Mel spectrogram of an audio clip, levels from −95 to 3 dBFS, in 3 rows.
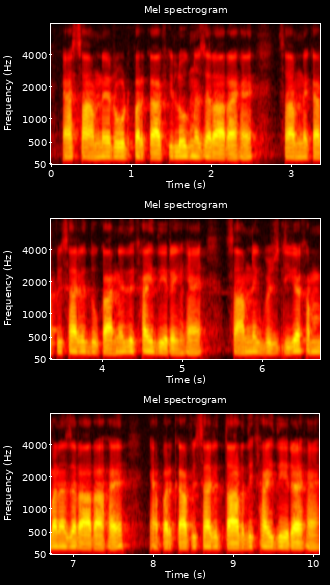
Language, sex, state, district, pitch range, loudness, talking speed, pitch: Hindi, male, Chhattisgarh, Raigarh, 95-100 Hz, -27 LUFS, 210 wpm, 100 Hz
